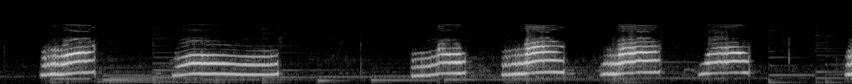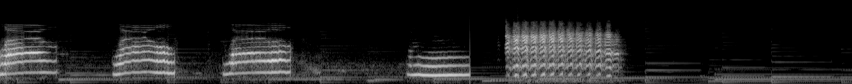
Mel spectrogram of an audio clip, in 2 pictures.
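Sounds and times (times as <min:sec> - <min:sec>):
soft background music: 0:00.2 - 0:17.0
cat meowing: 0:00.4 - 0:01.0, 0:04.1 - 0:07.6, 0:08.4 - 0:09.1, 0:09.7 - 0:11.5, 0:13.6 - 0:14.8.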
